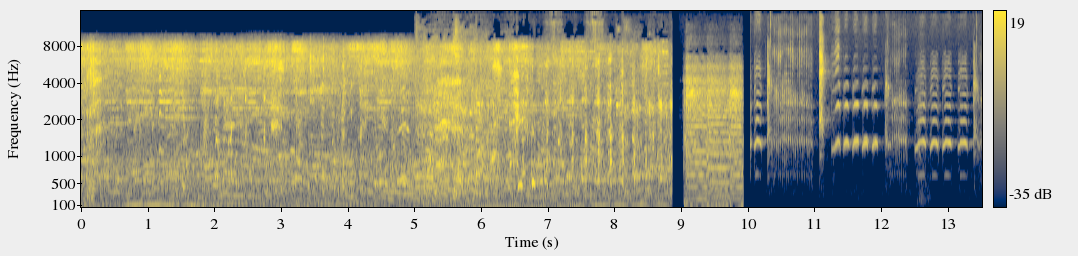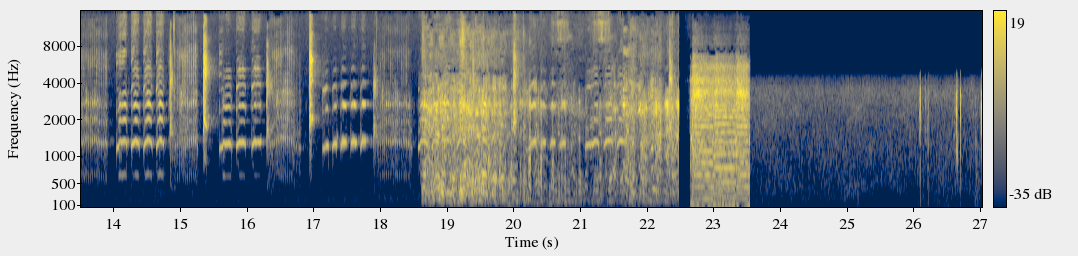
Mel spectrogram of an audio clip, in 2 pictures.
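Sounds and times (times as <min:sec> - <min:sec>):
bird chirping: 0:10.1 - 0:18.6.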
